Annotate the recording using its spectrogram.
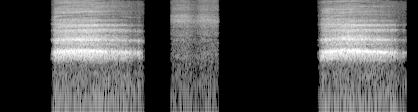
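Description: A woman breathing hard through an exercise: two strong, slightly whistling breaths out, each about a second long, with a short, much quieter breath in between, paced to side-lying leg kicks.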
